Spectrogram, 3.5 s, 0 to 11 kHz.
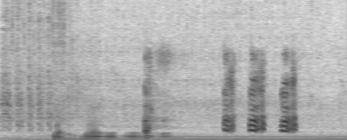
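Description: A Triumph Trident 660 motorcycle engine cranks and catches, idling with a low rumble, followed by a few short bursts of clatter.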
